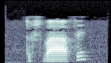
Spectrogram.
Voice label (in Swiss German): "schwawel", alsace; vin; soufre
